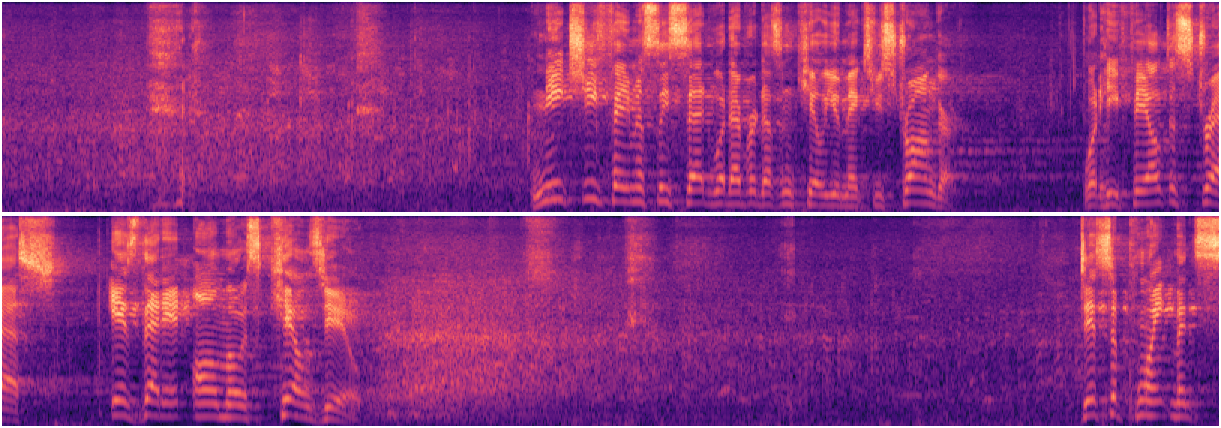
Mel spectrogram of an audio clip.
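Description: A large crowd laughs and applauds.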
